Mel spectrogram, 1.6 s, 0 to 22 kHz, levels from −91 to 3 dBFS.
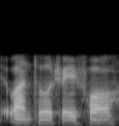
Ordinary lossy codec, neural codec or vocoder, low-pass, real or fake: none; codec, 16 kHz, 2 kbps, X-Codec, WavLM features, trained on Multilingual LibriSpeech; 3.6 kHz; fake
